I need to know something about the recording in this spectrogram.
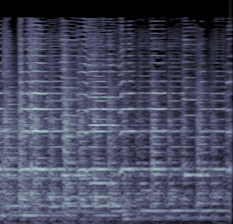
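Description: Fiddle music: a bowed fiddle playing a quick run of notes.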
